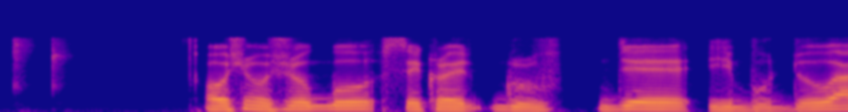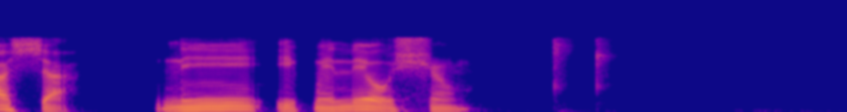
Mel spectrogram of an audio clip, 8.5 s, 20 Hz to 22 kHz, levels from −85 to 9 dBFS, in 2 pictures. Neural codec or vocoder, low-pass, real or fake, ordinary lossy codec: autoencoder, 48 kHz, 128 numbers a frame, DAC-VAE, trained on Japanese speech; 5.4 kHz; fake; none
